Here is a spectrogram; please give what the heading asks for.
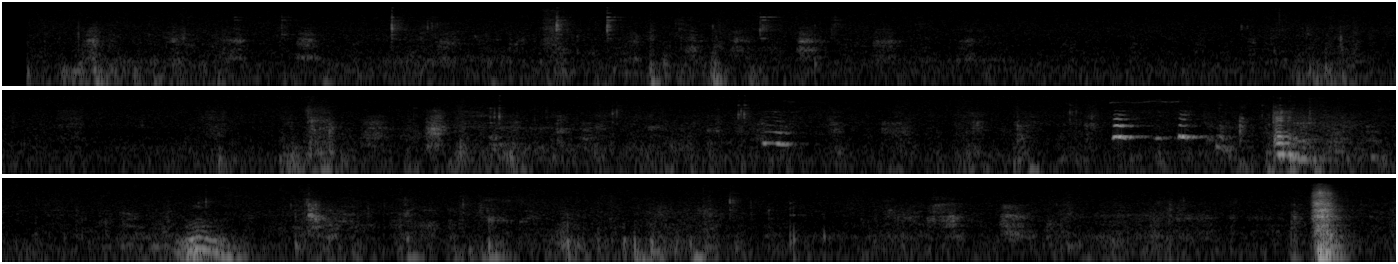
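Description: Chow Chows at play: soft panting, snuffles and a few brief yips and grumbles in a quiet room.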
